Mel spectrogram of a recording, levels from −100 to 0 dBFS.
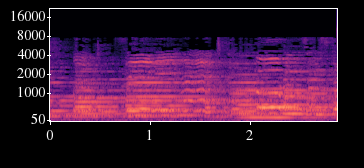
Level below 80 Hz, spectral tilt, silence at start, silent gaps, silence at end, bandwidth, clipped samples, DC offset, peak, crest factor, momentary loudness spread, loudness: -60 dBFS; -6 dB/octave; 0 s; none; 0 s; 8 kHz; under 0.1%; under 0.1%; -16 dBFS; 16 dB; 9 LU; -30 LUFS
